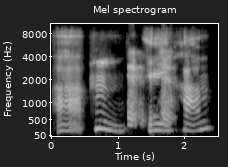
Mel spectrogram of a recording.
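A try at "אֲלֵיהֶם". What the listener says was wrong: It's a short E. Ahem. The first one's an E. Etza. Etza. Ahem.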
